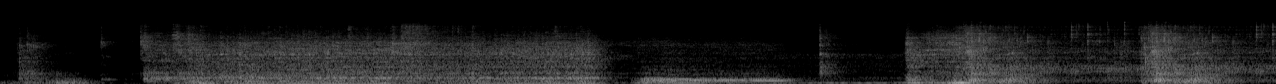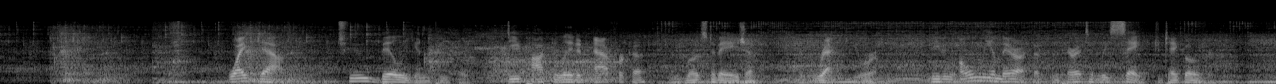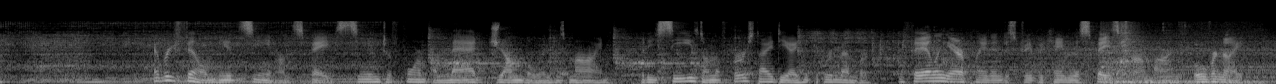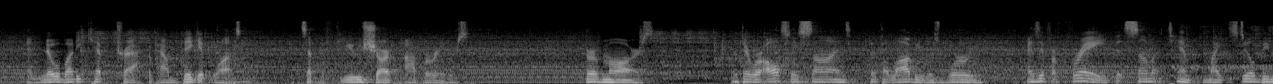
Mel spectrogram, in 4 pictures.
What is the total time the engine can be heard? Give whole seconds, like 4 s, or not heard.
51 s.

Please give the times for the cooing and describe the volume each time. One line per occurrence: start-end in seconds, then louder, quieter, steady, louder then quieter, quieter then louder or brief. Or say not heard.
not heard.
